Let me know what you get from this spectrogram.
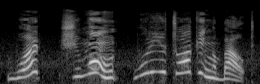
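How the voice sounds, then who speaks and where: Young game boy, very high voice, lively pitch, naive, cheerful, inquisitive. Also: normal speed, full character voice. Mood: curious. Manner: earnest, inquisitive. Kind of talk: video game cutscene voice acting.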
